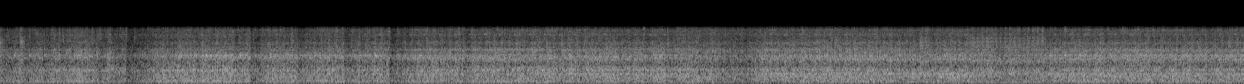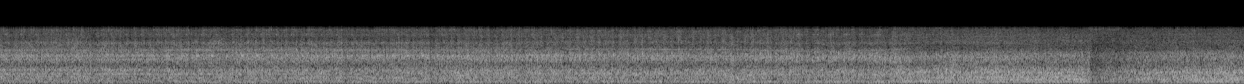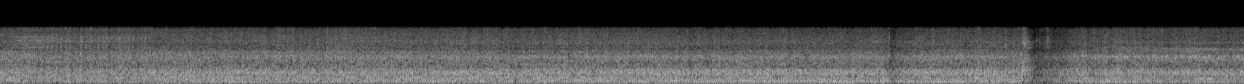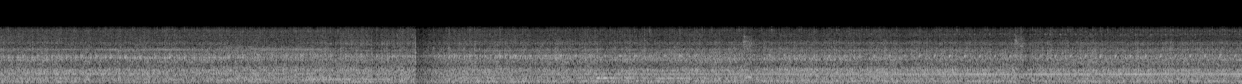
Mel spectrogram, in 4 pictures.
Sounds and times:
Truck: 0.0 - 49.7.

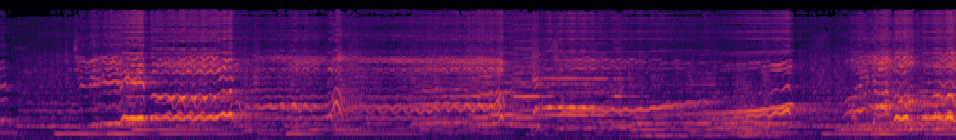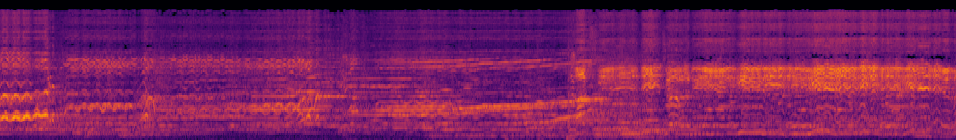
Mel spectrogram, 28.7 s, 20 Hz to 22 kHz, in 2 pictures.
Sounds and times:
Music: 0.0 - 28.6.

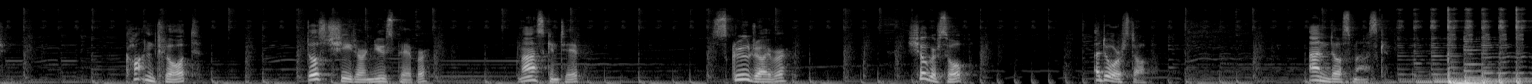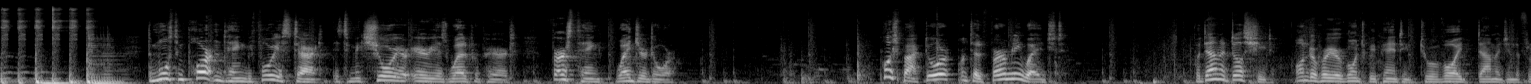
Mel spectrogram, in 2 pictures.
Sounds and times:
Music: 0.0 - 30.6
Speech: 1.3 - 2.1, 3.1 - 4.4, 5.2 - 5.9, 7.1 - 8.0, 9.1 - 9.8, 10.9 - 11.6, 13.1 - 14.0, 16.8 - 22.1, 24.1 - 26.0, 27.3 - 30.6.

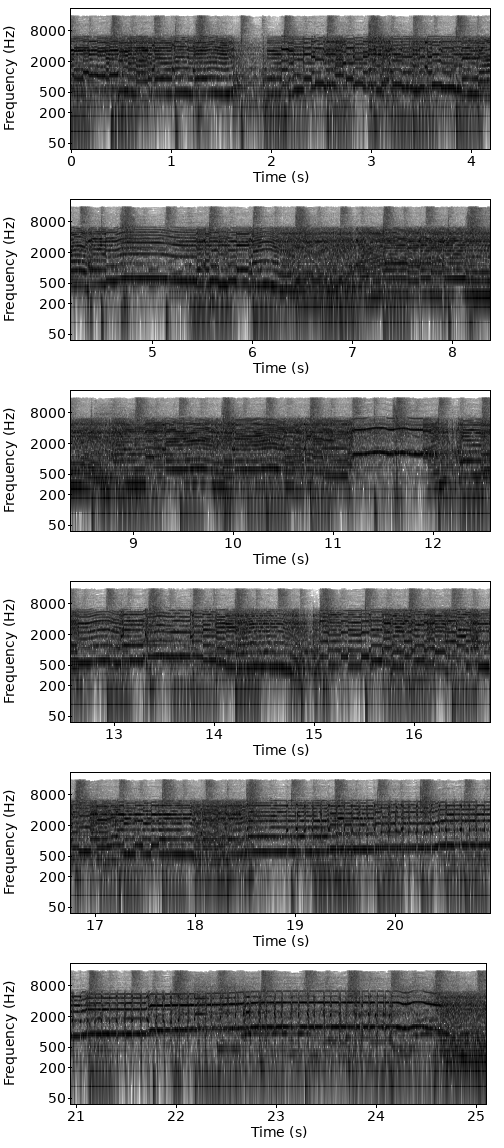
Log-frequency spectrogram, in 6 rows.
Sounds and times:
Electric guitar: 0.0 - 25.1.

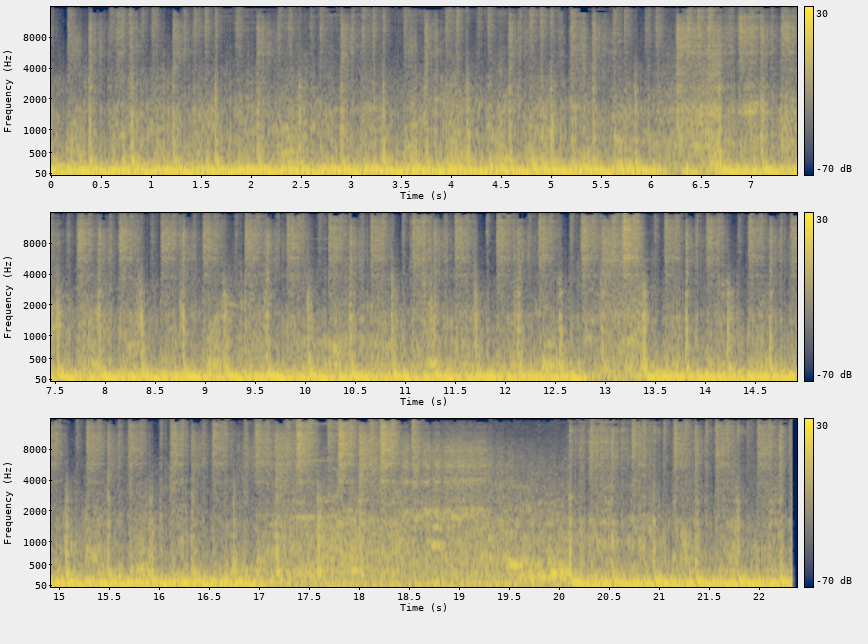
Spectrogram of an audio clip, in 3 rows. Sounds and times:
Music: 0.0 - 22.3
Speech: 0.2 - 22.3.

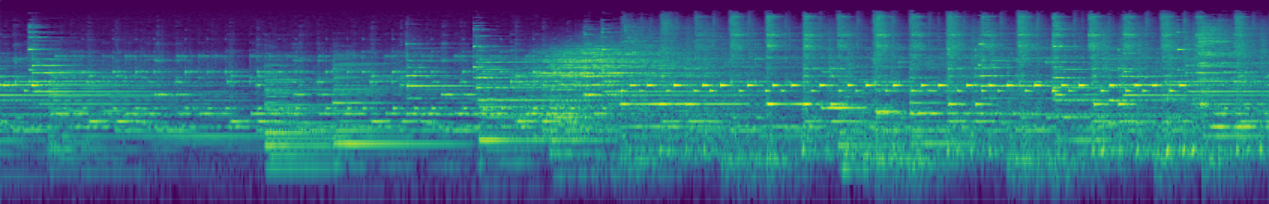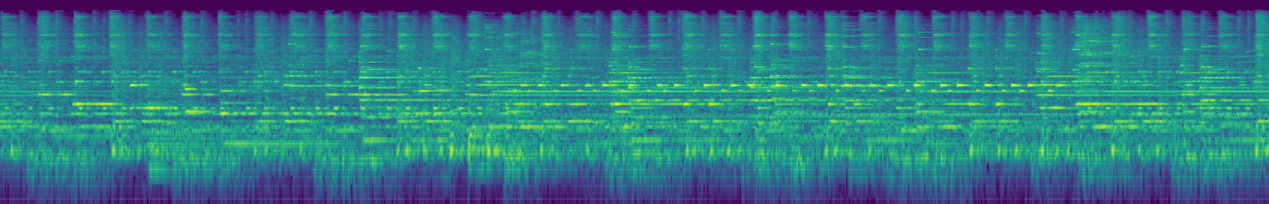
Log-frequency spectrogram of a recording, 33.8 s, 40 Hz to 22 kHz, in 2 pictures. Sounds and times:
Glockenspiel: 0.0 - 33.8
Marimba, xylophone: 0.0 - 33.8.

